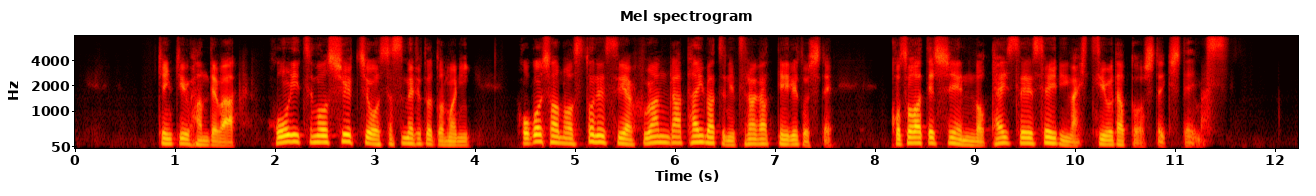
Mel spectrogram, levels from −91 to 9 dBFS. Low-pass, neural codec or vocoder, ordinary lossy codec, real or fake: none; codec, 16 kHz, 1 kbps, FreqCodec, larger model; none; fake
